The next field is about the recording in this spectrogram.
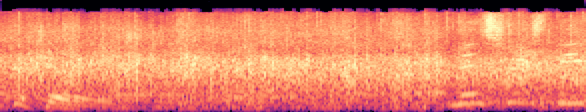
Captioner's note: some Applause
